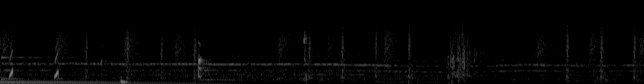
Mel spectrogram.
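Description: Short video game sound effects pop and chime.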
